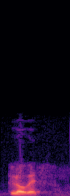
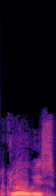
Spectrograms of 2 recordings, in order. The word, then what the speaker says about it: CLOVES: ¿Cómo pronunciamos el síndrome? – Cloves. – Cloves, perfecto. Iba a decir Clovis, pues no, Cloves.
